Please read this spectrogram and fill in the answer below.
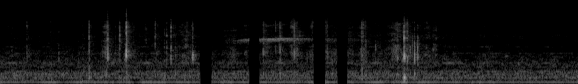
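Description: Hands handling a small plastic cosmetic cream jar and its wrapping: a few faint clicks and rustles over a steady low hum, with the audio dropping out briefly a few times.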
